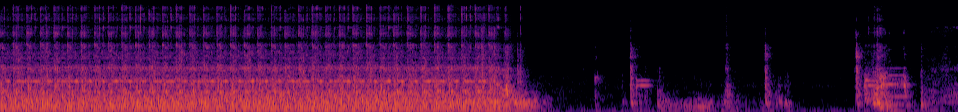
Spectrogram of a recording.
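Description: A sewing machine chain-stitching fabric strips onto a foundation for a quilt strings block, a loud fast steady whir for about four seconds, then stopping and followed by quiet handling clicks and rustles.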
